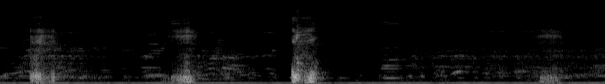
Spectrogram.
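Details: Dog coughing and gagging in several harsh, irregular bursts, bringing up mucus.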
